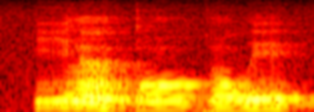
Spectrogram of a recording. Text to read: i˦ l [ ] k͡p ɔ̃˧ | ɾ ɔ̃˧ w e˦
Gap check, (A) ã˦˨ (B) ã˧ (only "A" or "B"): A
